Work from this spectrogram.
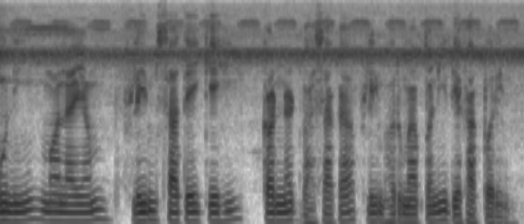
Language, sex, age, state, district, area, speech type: Nepali, male, 30-45, West Bengal, Kalimpong, rural, read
